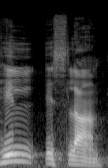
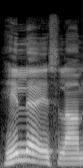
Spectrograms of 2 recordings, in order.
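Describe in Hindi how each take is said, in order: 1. islam से पहले L की आवाज़ पूरी तरह स्थिर रखी जाती है। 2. islam से पहले L की आवाज़ स्थिर नहीं रखी जाती। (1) "लाम जो आती है हा के बाद वो बिल्कुल स्टिल है" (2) "हिल इस्लाम नहीं"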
